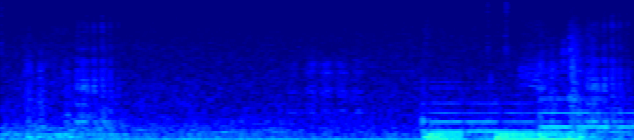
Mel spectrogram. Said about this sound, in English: The sheep farm is running strong.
